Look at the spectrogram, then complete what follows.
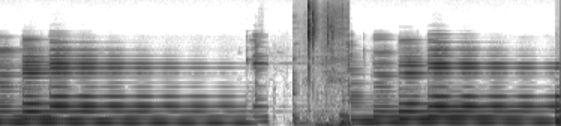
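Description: An electric guitar played through an effects pedal set to Mint Green, with thick, sustained distorted chords, a short pause and a scratchy burst of noise before the chords ring out again.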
